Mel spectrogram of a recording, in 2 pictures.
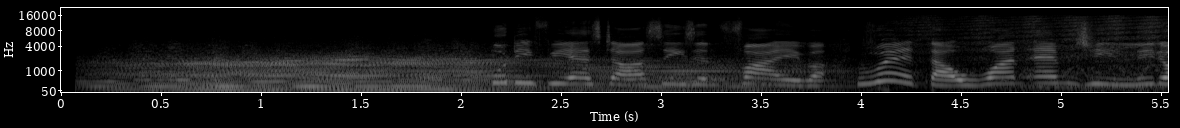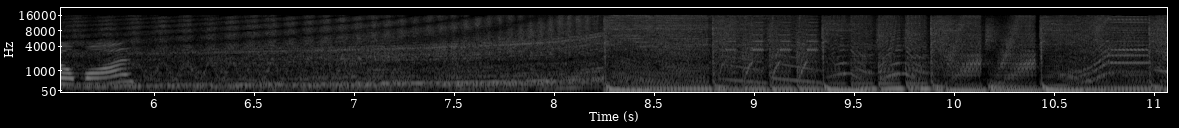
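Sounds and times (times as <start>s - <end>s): music: 0.1s - 11.0s
electronic whooshing riser: 0.4s - 9.4s.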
